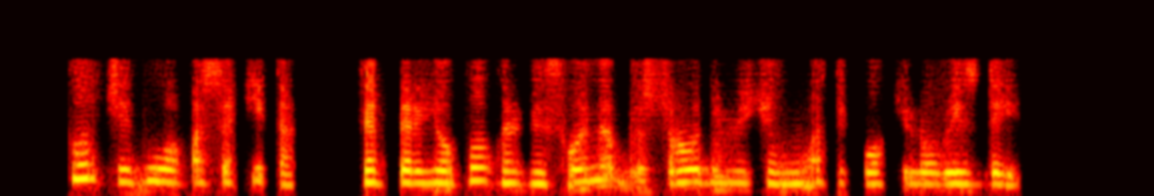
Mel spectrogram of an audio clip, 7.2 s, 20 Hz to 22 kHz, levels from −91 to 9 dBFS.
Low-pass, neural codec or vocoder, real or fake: 7.2 kHz; codec, 44.1 kHz, 0.9 kbps, DAC; fake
